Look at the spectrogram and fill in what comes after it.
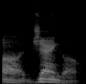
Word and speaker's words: Django: Django. Love Django. – Okay. – Django is fucking. I would watch Django every day. It is the D is silent, motherfucker.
